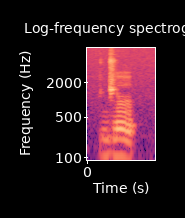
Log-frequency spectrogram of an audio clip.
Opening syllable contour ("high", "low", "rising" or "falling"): low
